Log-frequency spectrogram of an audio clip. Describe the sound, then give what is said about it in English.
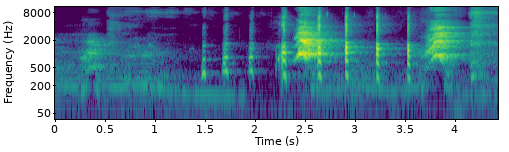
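A small male rescue puppy whines, then lets out a rapid string of sharp barks and yips, ending with a longer, louder bark. No one speaks. “You need to get your son to stop barking, sir.”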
